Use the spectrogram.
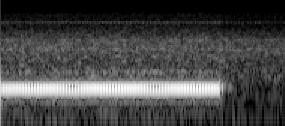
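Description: A steady telephone dial tone, a single flat hum held for nearly two seconds before cutting off abruptly into quiet line noise, with no voices.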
